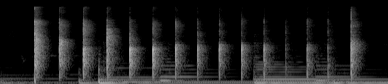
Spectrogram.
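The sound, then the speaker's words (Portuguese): A quick, steady round of hand claps, about a dozen sharp claps in even rhythm, applauding a story just told, with soft sustained musical tones humming underneath. “Quem gostou, bata palmas para ela.”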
